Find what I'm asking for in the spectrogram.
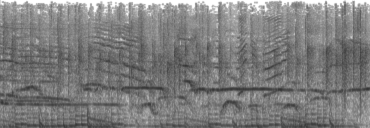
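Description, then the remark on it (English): An audience at a comedy show bursts into sustained, loud applause for the first comic of the evening, with steady clapping running throughout and scattered cheers and whoops rising over it for several seconds. “Give a big round of applause right now”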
